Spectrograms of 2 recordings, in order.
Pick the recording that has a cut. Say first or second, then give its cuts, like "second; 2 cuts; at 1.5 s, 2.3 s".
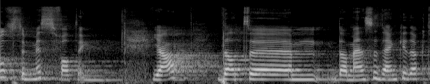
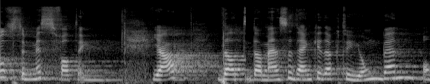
second; 1 cut; at 2.5 s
